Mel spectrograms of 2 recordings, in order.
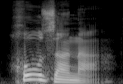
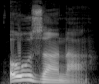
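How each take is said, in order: First: The word starts with an audible h sound. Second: The word starts with a vowel, no h. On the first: The word has a rough breathing mark. The speaker calls it right. "The h sound coming from the rough breathing mark" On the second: The word has a smooth breathing mark. The speaker calls it wrong. "If it were a smooth breathing mark, it'd be Ozana"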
